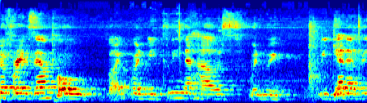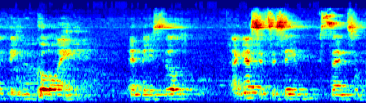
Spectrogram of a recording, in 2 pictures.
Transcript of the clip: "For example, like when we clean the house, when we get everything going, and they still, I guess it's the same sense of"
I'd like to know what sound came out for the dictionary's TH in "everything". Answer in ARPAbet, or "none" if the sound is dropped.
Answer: TH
